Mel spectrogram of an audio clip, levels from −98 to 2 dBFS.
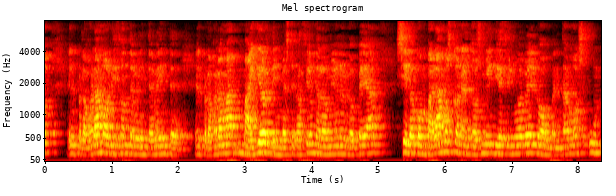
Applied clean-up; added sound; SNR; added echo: none; none; none; reverberation time 0.5 s.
